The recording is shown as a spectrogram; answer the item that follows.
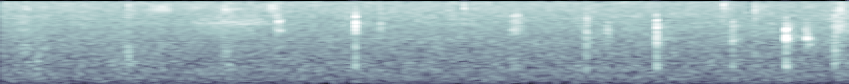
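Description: Faint scattered clicks and crinkles of a plastic bag and a treat package as a small dog noses into them, coming more often near the end.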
